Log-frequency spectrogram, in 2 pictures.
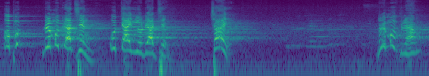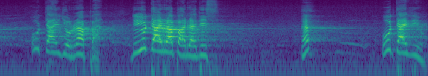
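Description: A man with a Nigerian accent leading a deliverance session as a prophet, firing repeated questions and breaking into shouted decrees in a large church hall on a handheld mic. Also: very high-pitched. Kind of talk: deliverance prayer ministration. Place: large church hall indoors with a seated congregation. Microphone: handheld microphone. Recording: long reverb of a church hall.

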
